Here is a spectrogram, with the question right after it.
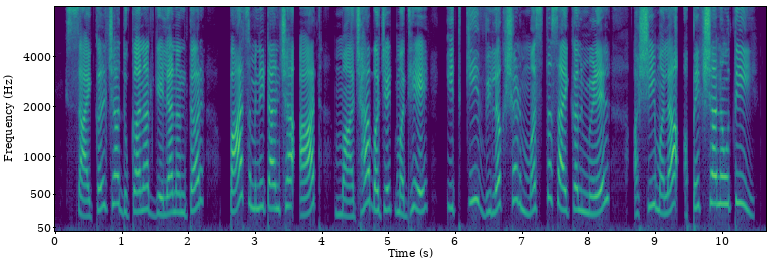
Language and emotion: Marathi, surprised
